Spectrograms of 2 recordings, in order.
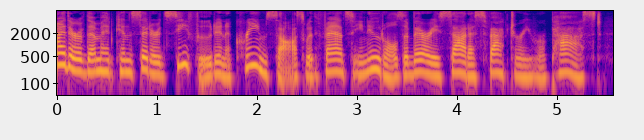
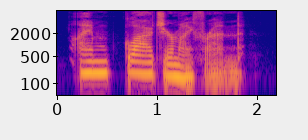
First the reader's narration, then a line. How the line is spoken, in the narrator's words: whispered, feeling a little self-conscious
